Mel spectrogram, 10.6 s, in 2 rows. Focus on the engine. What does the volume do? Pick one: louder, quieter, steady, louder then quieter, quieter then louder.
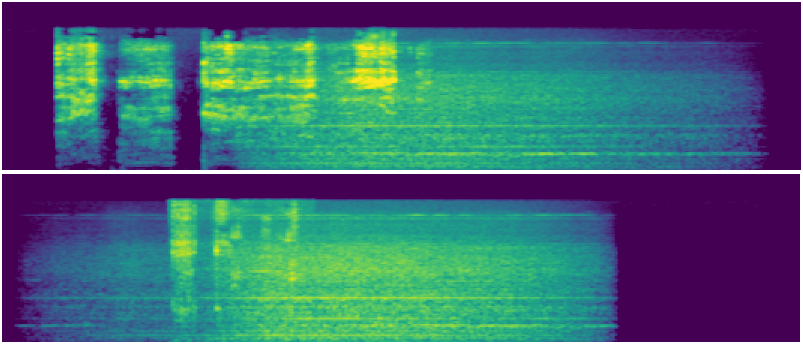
quieter then louder.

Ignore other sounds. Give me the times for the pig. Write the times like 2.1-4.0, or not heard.
0.3-2.9, 6.4-7.4.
